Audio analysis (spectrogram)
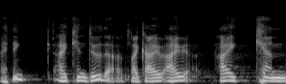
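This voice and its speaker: A man with a Swedish accent speaks with ordinary pitch variation in a very clean recording with a silent background. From Sweden, Stockholm. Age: 40s. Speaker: novelist. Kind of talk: onstage author conversation. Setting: stage with audience. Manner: halting, with frequent repetitions.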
